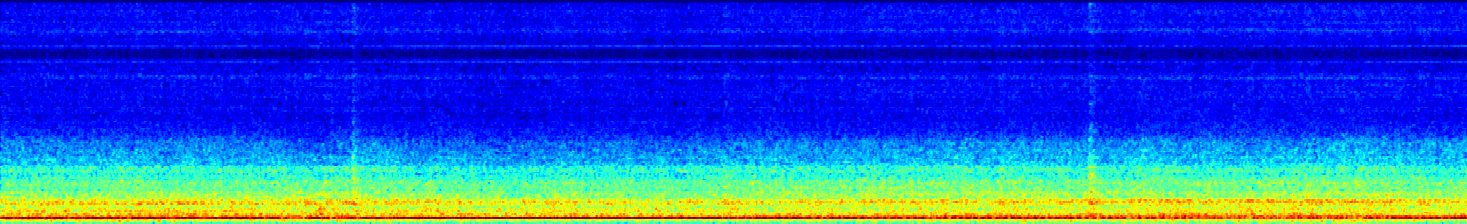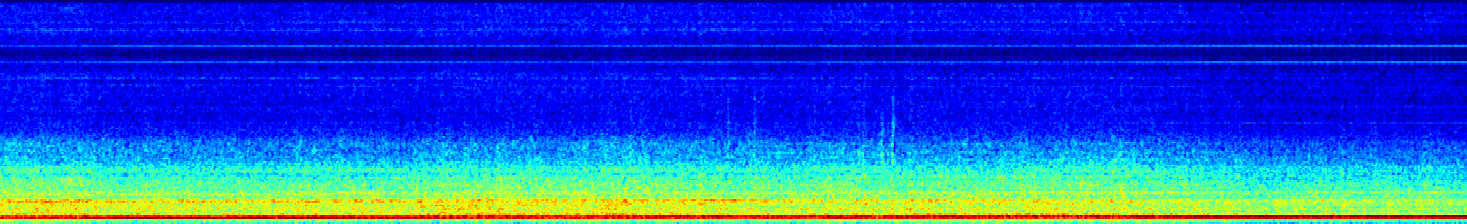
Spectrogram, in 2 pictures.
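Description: A train running at speed, heard from inside a passenger coach: steady running noise of wheels and air, with a strong whine that rises slowly in pitch and a fainter higher tone above it.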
